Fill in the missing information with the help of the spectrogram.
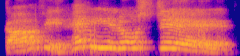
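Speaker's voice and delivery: "coffee, hey, Hiroshi" high and loud, vowels stretched; emphatic tone. Shown as a demonstration. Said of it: "emphasis in a tone".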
